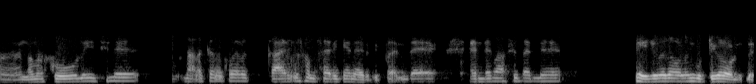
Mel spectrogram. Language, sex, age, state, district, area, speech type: Malayalam, male, 18-30, Kerala, Idukki, rural, conversation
